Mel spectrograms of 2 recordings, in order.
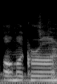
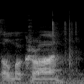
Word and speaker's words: Omicron: Omicron. – It's pronounced Omicron. – Yep. Omicron. You have to say Omicron like this.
